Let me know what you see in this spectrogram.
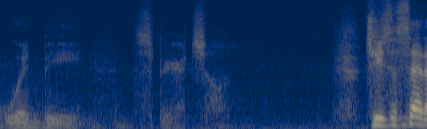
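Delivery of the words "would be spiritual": whisper. Real, not acted. Intimate aside to congregation.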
